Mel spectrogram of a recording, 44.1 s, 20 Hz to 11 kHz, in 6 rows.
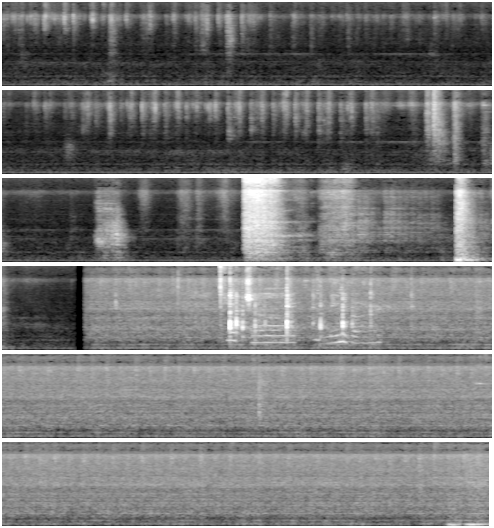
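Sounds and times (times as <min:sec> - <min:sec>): gloved hand patting meat mixture: 0:00.0 - 0:13.6, 0:25.3 - 0:28.4.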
